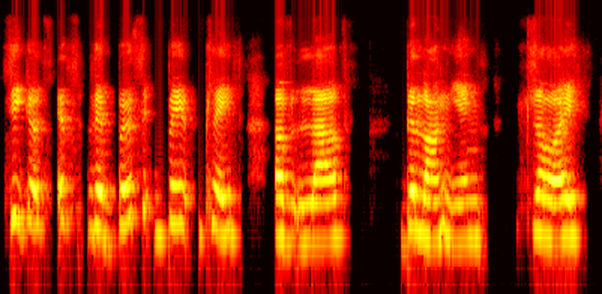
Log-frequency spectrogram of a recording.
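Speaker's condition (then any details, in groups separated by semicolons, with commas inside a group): Cerebral palsy; since birth, walks with walker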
